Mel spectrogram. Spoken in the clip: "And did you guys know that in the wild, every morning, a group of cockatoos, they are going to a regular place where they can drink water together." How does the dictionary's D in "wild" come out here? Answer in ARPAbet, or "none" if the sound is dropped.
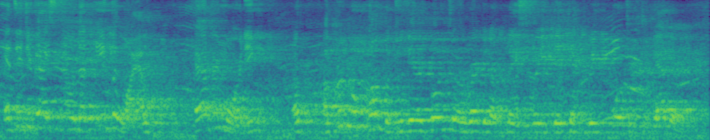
none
